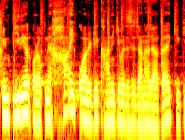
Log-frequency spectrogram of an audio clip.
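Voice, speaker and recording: With faint music in the background, a man speaks at a moderate pace and a fairly low pitch, showing ordinary pitch variation. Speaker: food vlogger. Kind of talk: casual vlog narration.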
